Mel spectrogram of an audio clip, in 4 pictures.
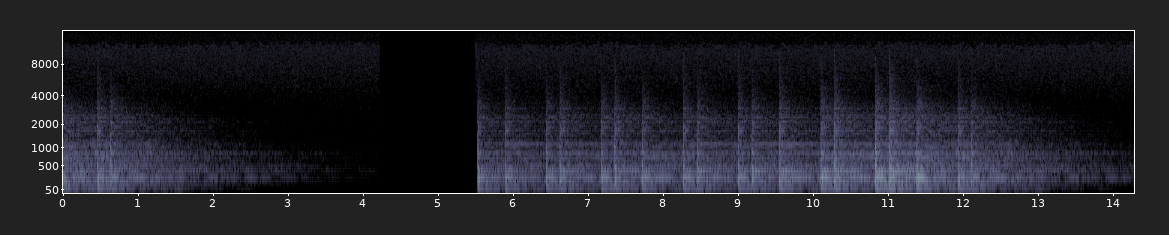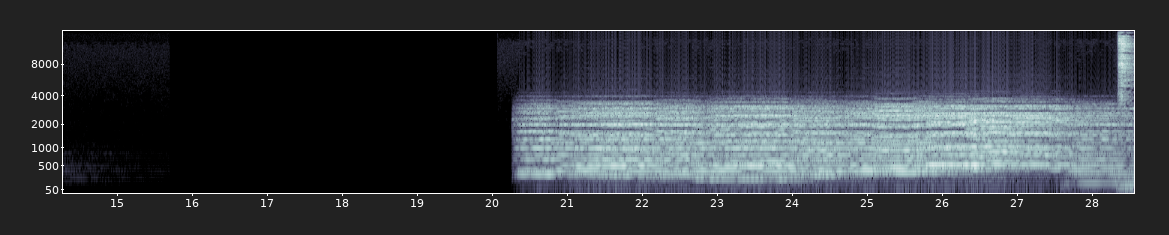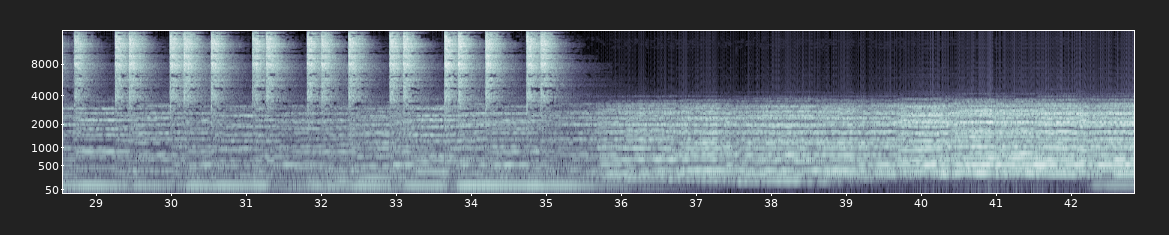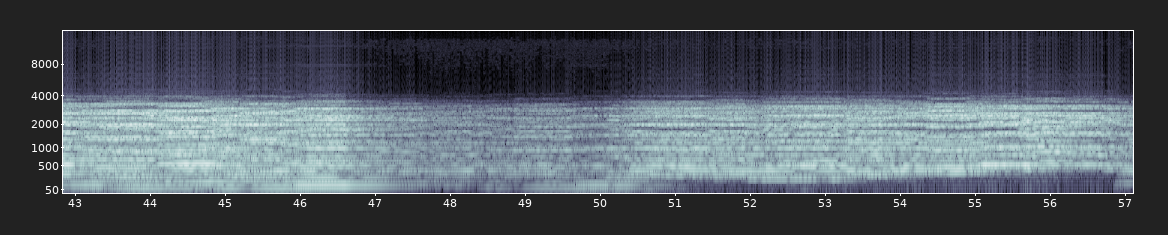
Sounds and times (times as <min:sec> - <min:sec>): Percussion: 0:05.6 - 0:13.2, 0:28.4 - 0:35.7.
